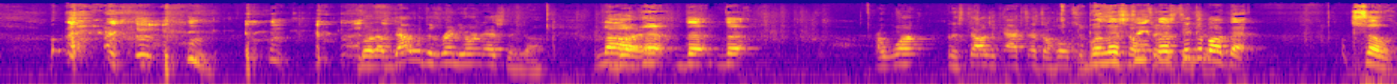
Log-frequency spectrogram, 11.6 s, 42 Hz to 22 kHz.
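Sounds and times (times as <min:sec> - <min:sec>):
person coughing harshly: 0:00.4 - 0:03.4
speech: 0:03.0 - 0:06.4, 0:07.3 - 0:10.5, 0:11.2 - 0:11.6.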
